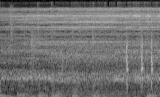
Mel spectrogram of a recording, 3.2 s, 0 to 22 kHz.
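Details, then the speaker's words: Honda Civic EG with K24/K20 swap, OEM build, smoking oil: leak-down gives a steady rushing hiss with dull thumps, cylinder holding no pressure; leak past valves or wrong piston rings suspected. "all right so you can hear it all all the pressure is escaping out of the cylinder um showing basically full leaks down"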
